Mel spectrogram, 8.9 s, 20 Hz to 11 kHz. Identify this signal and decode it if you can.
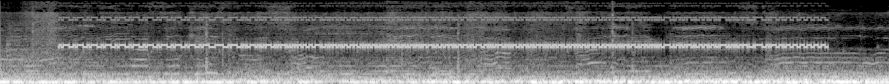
NAVTEX (SITOR-B), 100 baud, 170 Hz shift, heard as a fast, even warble, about 1850 Hz centre, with the noise inside a car. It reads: NAJCZESCIEJ UZYWANYM DZIS RANO W TEJ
